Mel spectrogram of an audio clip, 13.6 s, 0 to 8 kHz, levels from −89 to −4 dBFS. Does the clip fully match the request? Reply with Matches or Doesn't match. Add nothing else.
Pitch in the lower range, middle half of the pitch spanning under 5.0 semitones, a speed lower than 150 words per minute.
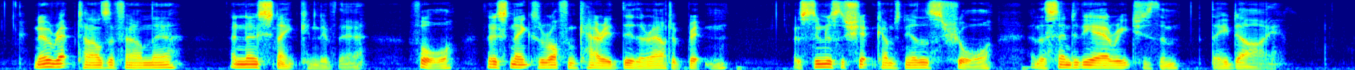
Doesn't match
